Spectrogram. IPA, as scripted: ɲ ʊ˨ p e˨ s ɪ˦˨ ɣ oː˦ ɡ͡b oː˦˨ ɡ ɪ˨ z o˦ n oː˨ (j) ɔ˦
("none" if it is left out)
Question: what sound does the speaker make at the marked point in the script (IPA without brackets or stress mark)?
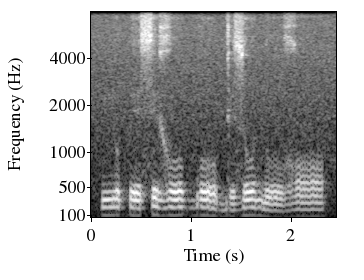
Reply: ɣ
